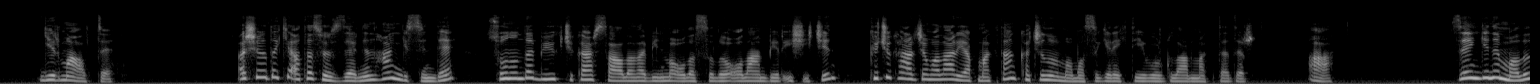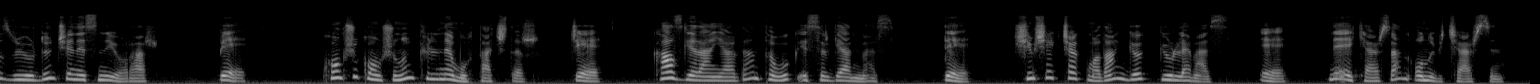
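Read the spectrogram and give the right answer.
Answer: C: Kaz gelen yerden tavuk esirgenmez.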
